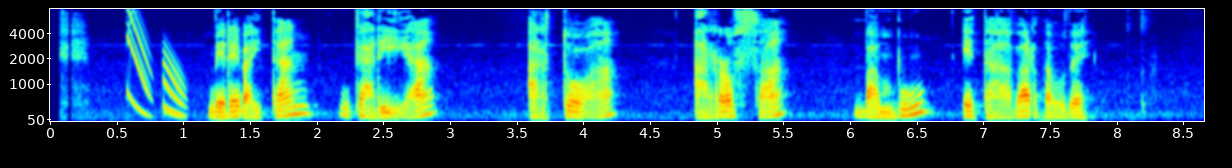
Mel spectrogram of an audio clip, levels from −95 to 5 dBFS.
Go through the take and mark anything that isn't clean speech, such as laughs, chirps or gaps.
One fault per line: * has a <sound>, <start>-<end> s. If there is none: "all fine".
* has a chirp, 0.6-1.0 s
